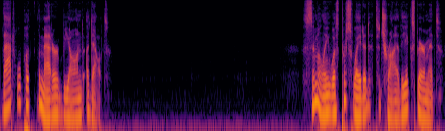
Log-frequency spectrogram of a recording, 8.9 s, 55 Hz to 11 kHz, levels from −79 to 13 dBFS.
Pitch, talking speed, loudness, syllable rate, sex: 115 Hz, 100 wpm, -20 LUFS, 4.8 syllables/s, male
